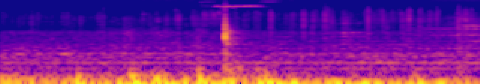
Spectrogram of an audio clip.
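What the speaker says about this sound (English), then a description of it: "And then I'm just going to put my Spam in the frying pan." Spam frying in butter in a frying pan gives a steady, close sizzle that runs the whole time, with one brief metallic clink partway through.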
